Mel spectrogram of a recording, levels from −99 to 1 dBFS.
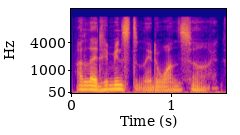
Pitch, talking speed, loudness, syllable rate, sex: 125 Hz, 270 wpm, -18 LUFS, 7.1 syllables/s, male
